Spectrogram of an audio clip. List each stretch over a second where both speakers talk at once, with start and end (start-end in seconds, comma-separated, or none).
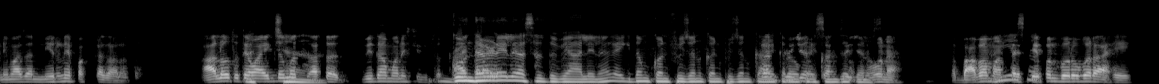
7.6-8.9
